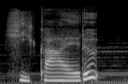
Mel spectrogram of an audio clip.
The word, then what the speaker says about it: 控える: hikaeru 汉字呢写作控制的控，再加上假名的 eru，念作 hikaeru。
